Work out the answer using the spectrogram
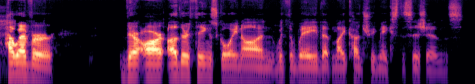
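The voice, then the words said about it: American accent. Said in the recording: “Listen to this accent. I am an American, right?”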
